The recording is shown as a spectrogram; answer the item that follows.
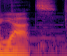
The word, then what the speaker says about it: yacht: As these billionaires saunter across the 7 seas on their yachts, they enjoy the journey the same way they pronounce the word, yacht, with the sea being as silent as the discretion of their Swiss bank account managers.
